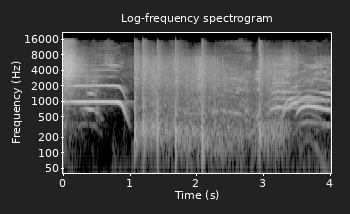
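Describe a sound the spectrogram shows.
Fireworks pop and crackle in quick bursts.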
